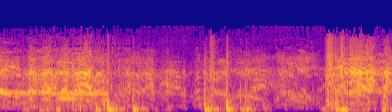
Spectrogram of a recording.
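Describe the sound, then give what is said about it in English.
Soldiers demanding entry in the name of Caesar batter down a door with a rapid series of heavy, loud thuds and cracking crashes, over a clamor of shouting voices, ending in a final burst of splintering impacts. “Down with the door, then!”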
